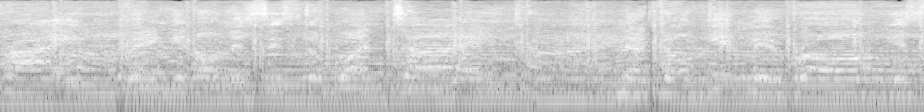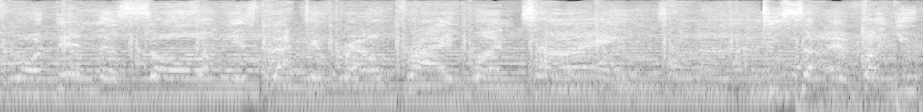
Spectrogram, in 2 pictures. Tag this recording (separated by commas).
Music, Exciting music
